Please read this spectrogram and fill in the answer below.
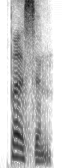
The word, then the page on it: person: Indian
